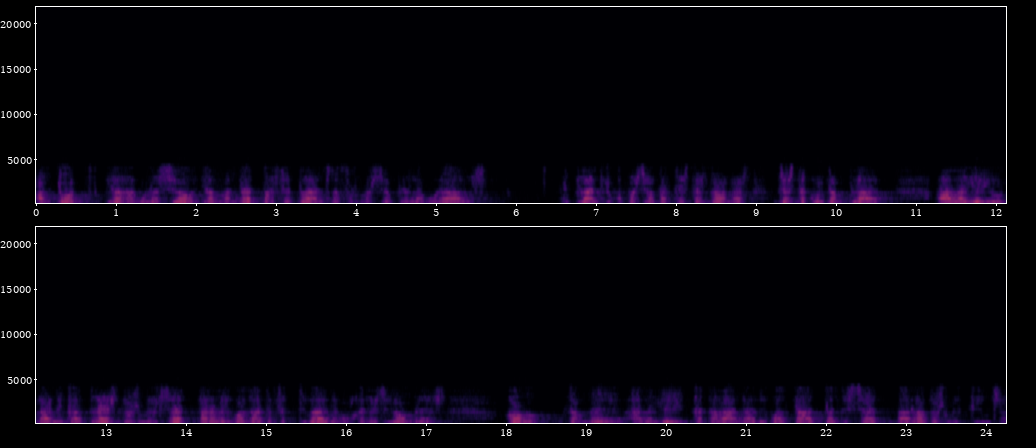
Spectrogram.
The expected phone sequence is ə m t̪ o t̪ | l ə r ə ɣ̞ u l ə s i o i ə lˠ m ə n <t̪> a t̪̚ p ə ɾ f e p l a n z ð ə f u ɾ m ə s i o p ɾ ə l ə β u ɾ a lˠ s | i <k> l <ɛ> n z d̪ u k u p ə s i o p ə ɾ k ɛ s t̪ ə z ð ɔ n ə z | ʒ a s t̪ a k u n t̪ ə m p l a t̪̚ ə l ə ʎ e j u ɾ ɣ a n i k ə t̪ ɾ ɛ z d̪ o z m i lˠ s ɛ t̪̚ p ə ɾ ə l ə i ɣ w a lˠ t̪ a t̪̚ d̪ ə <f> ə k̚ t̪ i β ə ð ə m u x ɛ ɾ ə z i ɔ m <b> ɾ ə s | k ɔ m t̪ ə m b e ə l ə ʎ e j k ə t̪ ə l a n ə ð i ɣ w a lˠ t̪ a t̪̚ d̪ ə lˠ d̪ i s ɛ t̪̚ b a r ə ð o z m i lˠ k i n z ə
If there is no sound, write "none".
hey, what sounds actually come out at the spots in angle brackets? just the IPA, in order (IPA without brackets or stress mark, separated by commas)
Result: d̪, p, a, f, b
